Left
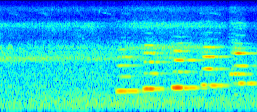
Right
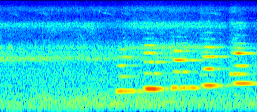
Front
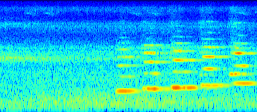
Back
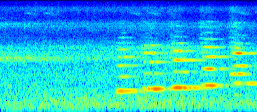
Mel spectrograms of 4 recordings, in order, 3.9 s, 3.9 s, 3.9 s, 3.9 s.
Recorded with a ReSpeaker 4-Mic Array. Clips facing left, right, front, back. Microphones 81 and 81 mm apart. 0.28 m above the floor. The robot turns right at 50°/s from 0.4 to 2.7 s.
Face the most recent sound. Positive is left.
turn(degrees=-20)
